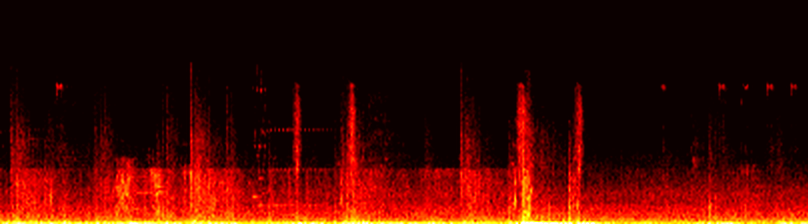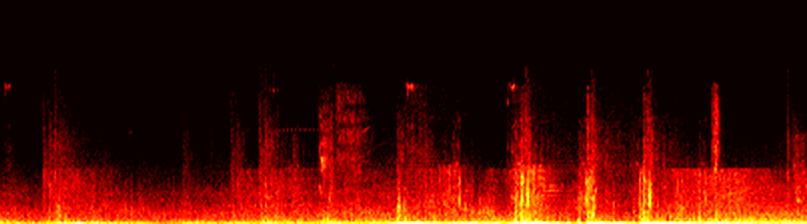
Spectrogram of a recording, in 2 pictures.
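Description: Cannon shots fire with sharp bangs.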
